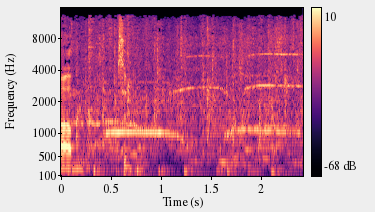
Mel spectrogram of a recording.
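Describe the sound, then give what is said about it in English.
A big stadium crowd roars and cheers at night as the home team, the Owls, comes out, a steady wash of noise that swells slightly, with a voice talking over the top. “As you can hear, the stadium erupt a little bit. As we said, there is a big crowd out there tonight.”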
